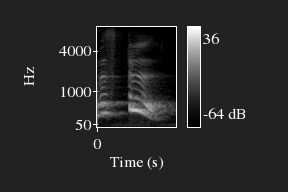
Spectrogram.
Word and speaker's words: whistle: We are not saying whistle, right? Here T is silent. It is pronounced as whistle.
